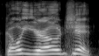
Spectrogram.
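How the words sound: It is said forcefully, with conviction.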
